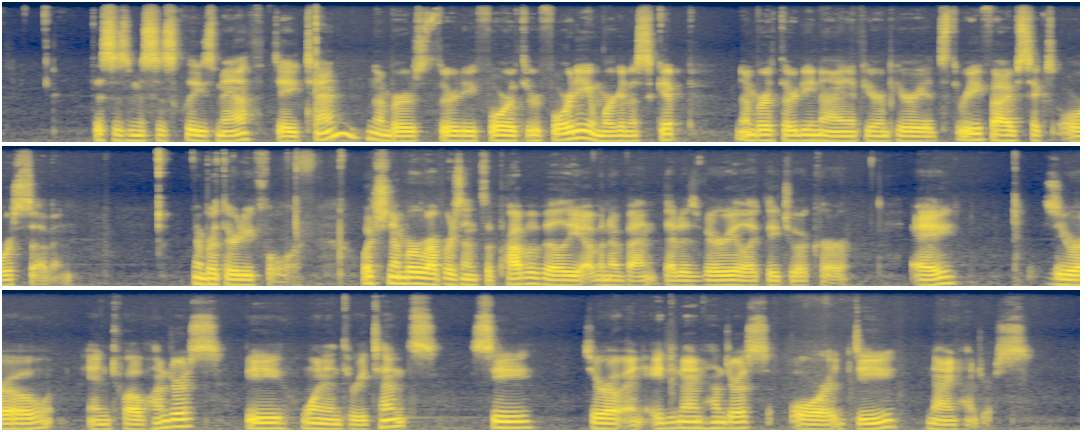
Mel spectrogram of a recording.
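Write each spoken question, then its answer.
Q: Which number represents the probability of an event that is very likely to occur?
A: C: 0 and 89 hundredths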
